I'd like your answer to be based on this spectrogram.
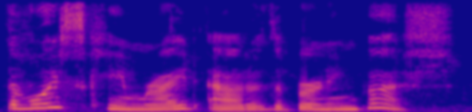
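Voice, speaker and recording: A woman narrating a bedtime story for young children, expressively and deliberately, with dramatic emphasis. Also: mid-range voice, expressive.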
